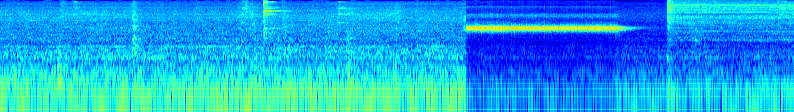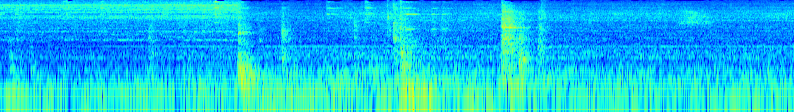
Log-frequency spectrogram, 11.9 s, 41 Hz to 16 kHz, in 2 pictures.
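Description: Chizu Express HOT3500 diesel railcar running, heard from the front of the cabin as a steady engine and rail drone. About three and a half seconds in there is a single high-pitched beep lasting about a second, and a few short knocks come later.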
